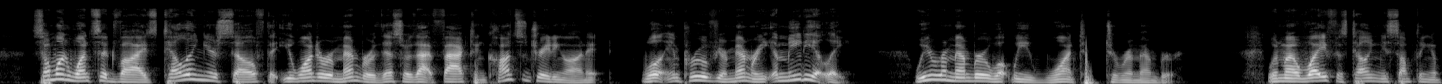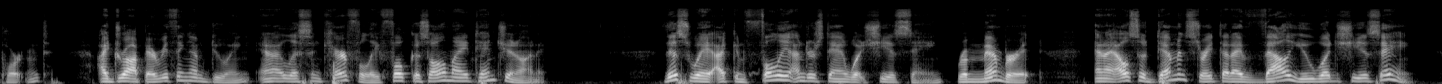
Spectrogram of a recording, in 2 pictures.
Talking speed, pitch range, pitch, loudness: 160 wpm, 115-165 Hz, 140 Hz, -19 LUFS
